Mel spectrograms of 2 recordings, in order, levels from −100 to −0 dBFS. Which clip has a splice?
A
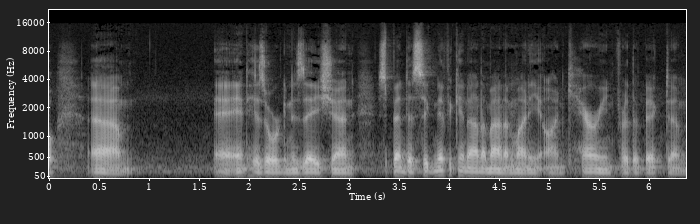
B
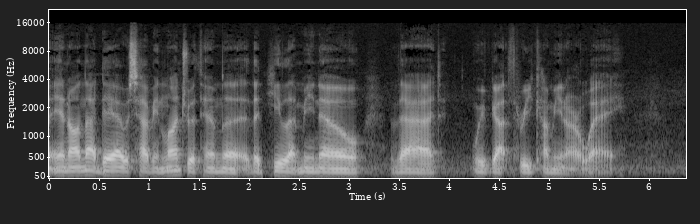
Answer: B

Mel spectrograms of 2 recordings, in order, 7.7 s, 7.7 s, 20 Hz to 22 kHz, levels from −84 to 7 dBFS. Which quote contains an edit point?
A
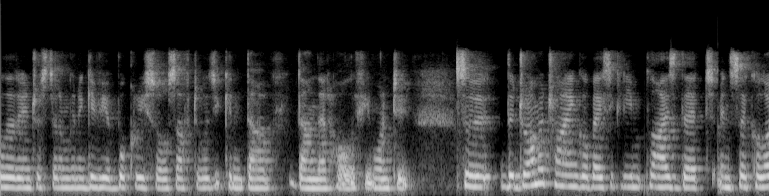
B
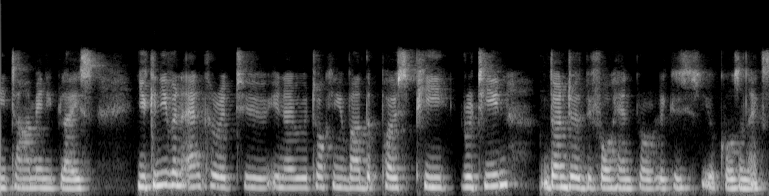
B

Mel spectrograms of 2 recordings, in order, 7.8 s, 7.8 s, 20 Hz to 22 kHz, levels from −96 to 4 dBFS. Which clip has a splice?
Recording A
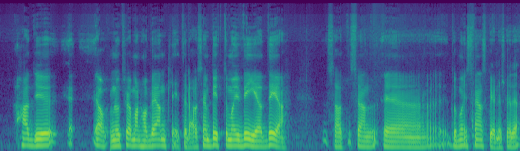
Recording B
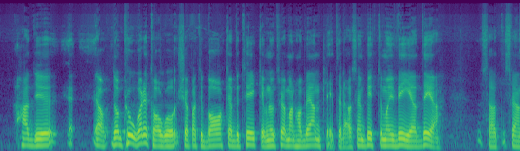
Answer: A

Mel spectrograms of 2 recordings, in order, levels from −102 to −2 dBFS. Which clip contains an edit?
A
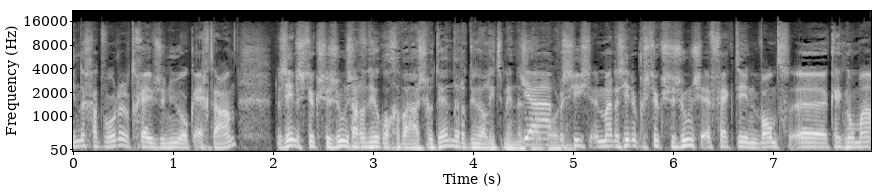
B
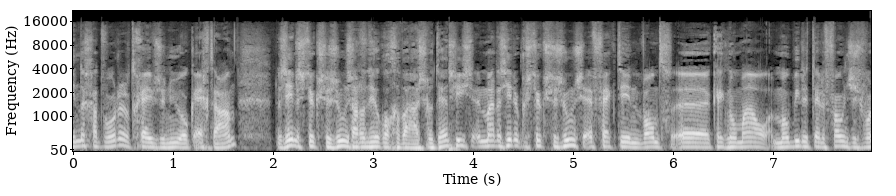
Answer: B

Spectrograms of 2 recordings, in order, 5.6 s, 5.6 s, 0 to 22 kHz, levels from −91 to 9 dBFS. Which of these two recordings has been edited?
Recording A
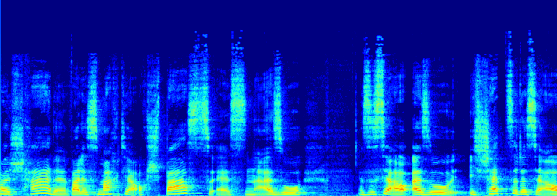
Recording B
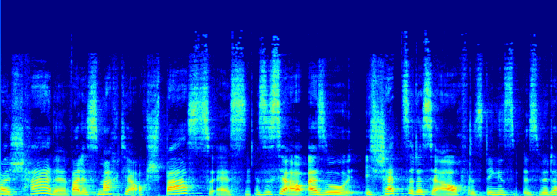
B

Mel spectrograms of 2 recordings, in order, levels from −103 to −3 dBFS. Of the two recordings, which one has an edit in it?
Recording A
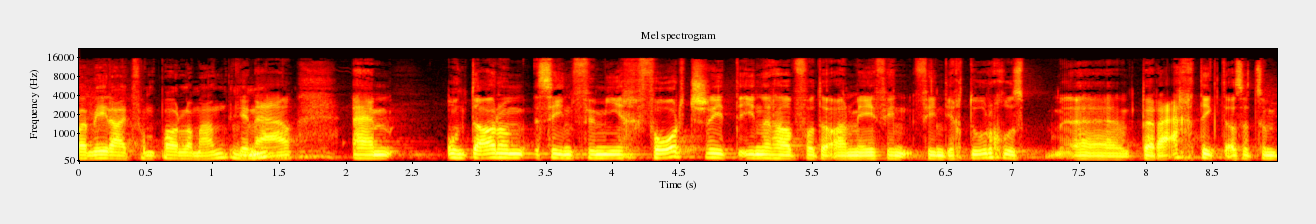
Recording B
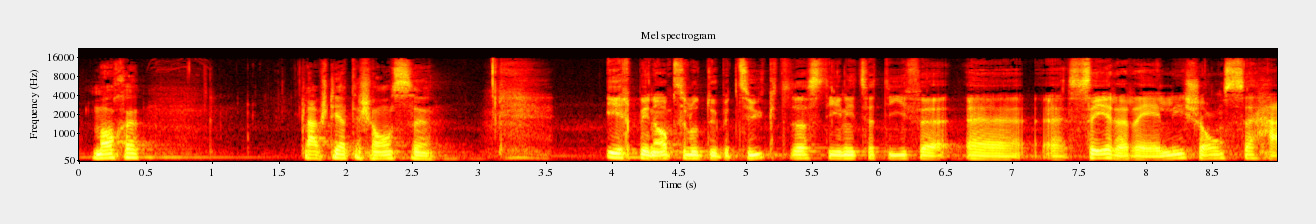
A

